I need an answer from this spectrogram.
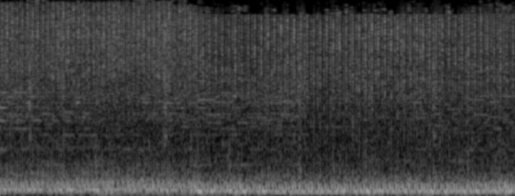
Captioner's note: engine rumbling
